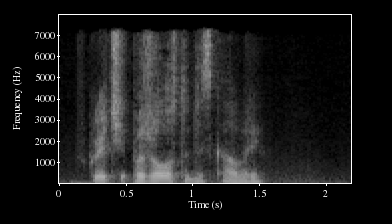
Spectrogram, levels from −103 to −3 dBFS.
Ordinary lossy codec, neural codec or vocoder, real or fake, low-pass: MP3, 48 kbps; codec, 16 kHz, 0.5 kbps, X-Codec, WavLM features, trained on Multilingual LibriSpeech; fake; 7.2 kHz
